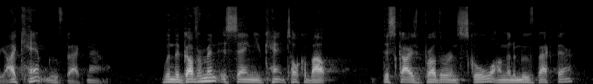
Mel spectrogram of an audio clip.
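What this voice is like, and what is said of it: British accent. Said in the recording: “my British accent is stronger than Andrew's”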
